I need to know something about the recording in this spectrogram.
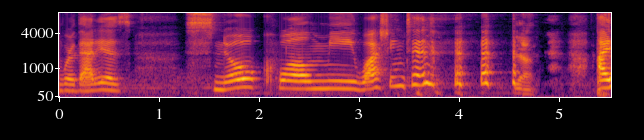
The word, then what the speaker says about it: Snoqualmie: And there's a really very long name where that is, Snoqualmie, Washington.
